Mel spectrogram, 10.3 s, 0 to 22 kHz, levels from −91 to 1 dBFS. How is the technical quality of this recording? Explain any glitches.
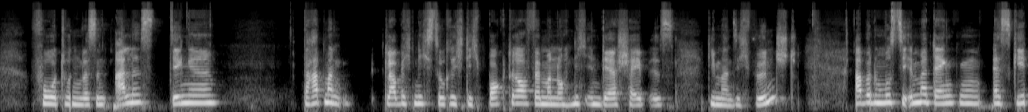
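The speech has two timing glitches near the start.

At 0.69 to 0.80 s there is a skip ahead. A stretch of speech, roughly 0.4 s, never plays. It was dropped while later audio was already waiting. The receiver then jumped straight to that later audio with no gap. You hear a sudden splice. Part of a phrase simply vanishes, and the two sides butt together.

From 1.26 to 1.90 s comes a jitter buffer speed-up. The buffer was holding more audio than its target. To trim the delay, the receiver cut out many tiny slices, each a pitch period or so long. Together they come to a few tens of milliseconds. Playback runs about 5% fast. The pitch stays the same, but the speech sounds slightly rushed.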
